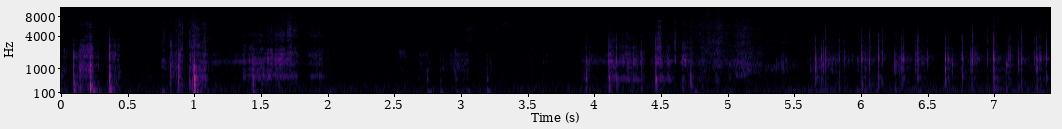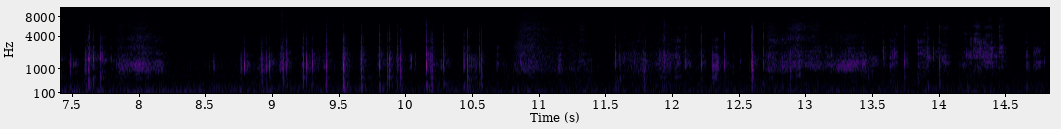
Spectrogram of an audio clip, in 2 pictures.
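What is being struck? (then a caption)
Cardboard gift box. A large flat cardboard gift box, white inside with an orange rim, is held close while fingertips and nails scratch and tap its flat surface. Dry, crinkly scratching comes in bursts, broken by many quick, sharp taps and short pauses.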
